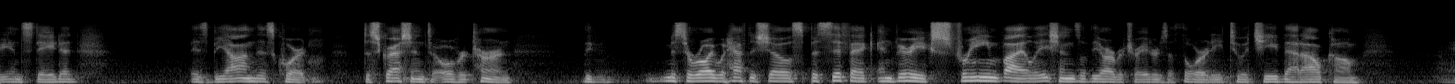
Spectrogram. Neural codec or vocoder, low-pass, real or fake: codec, 16 kHz, about 1 kbps, DyCAST, with the encoder's durations; 7.2 kHz; fake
